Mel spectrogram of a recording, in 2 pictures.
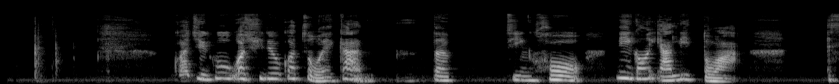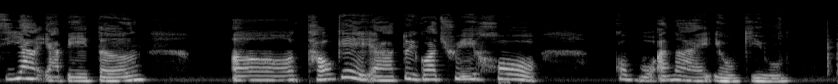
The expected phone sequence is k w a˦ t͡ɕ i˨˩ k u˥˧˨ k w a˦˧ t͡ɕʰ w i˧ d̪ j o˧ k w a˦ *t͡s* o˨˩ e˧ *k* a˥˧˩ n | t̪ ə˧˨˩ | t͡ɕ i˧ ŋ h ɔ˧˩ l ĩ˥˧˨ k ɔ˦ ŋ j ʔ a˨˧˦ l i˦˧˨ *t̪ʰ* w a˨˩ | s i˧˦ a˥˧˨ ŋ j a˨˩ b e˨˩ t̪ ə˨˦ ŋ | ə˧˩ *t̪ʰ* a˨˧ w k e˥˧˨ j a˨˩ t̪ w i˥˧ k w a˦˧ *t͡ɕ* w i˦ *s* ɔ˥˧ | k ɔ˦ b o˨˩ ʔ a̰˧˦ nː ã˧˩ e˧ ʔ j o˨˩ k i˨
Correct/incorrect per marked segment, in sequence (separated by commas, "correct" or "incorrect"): correct, correct, incorrect, correct, incorrect, incorrect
